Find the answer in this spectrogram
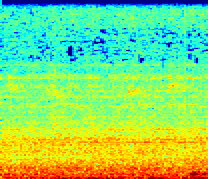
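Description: Steady background hum and hiss of a room, with no speech.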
